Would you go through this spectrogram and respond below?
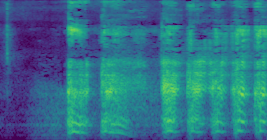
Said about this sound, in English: Let me clear my throat, because I'm going to say this.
